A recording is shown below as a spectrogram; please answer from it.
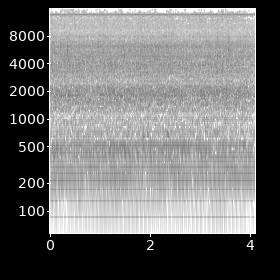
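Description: A faint engine hum at a constant pitch, running steadily over a low, even hiss.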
